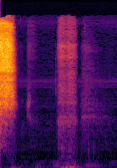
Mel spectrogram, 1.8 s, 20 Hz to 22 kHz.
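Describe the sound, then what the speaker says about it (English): Heavy, breathy exhalations in the horror video game 123 Slaughter Me Street 2: a loud hissing burst at the start, then two softer rasping breaths, close and without speech. "I hear breathing. It's not my own this time."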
